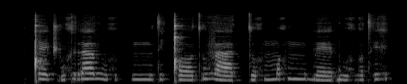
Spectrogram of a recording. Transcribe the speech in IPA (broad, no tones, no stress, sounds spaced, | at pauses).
ǃ ɛː t͡ʃʼ u x r aː v uː x | nː u t i ǃ ɔː tʼ u v aː tː o x mː ɔ x mː u b ɛː ɓ uː x ɡ ɔ tʰ e x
